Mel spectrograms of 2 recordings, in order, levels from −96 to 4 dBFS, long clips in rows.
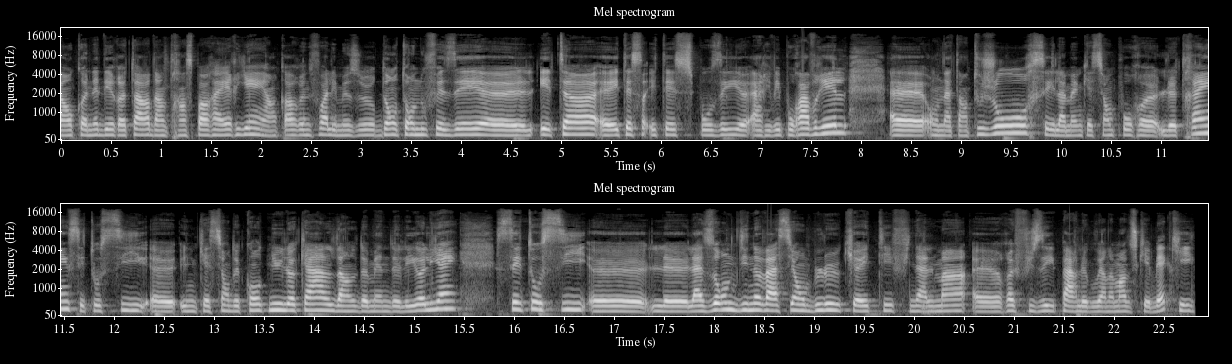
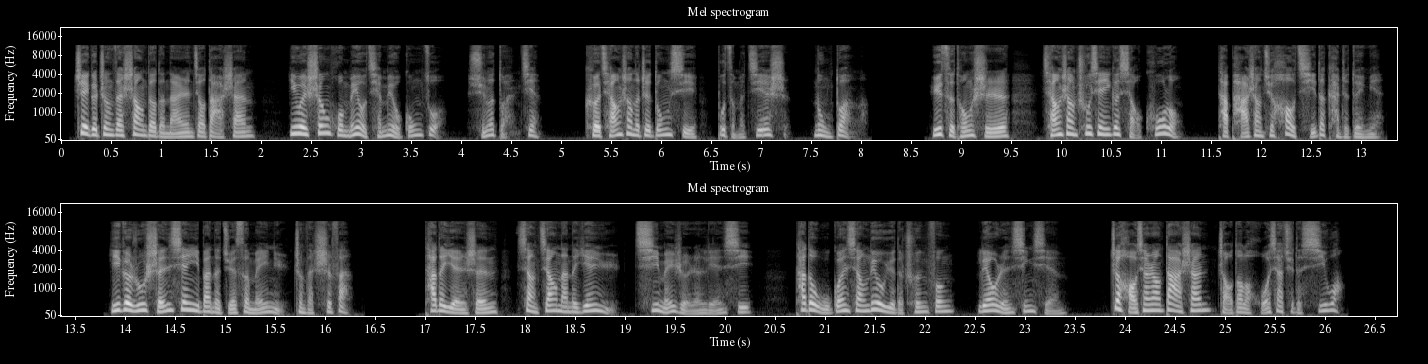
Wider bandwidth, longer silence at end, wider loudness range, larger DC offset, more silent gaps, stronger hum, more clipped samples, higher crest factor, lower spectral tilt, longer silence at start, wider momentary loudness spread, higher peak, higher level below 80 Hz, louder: first, 17.5 kHz vs 12 kHz; second, 0.15 s vs 0.55 s; about the same, 4 LU vs 3 LU; neither; second, none vs 8.20-8.61 s, 13.35-13.76 s, 16.50-16.91 s; neither; neither; about the same, 18 dB vs 20 dB; about the same, -4 dB/octave vs -5 dB/octave; second, 0 s vs 0.15 s; second, 8 LU vs 11 LU; first, 0 dBFS vs -6 dBFS; about the same, -56 dBFS vs -60 dBFS; first, -18 LUFS vs -25 LUFS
